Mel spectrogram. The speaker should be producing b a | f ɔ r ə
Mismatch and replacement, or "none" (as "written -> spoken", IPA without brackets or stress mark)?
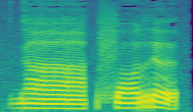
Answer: b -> ɡ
